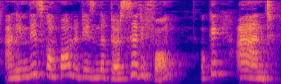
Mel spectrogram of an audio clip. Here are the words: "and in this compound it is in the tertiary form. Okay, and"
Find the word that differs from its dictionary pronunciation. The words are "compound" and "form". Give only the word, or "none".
none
